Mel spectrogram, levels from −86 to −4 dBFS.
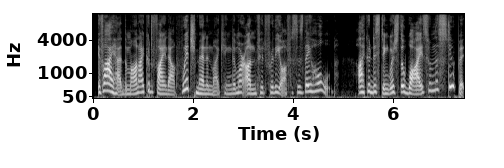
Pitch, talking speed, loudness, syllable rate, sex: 225 Hz, 235 wpm, -20 LUFS, 5.4 syllables/s, female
